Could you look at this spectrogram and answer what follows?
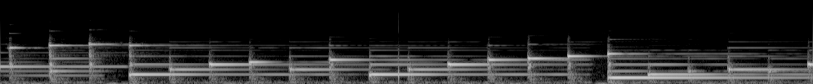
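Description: Background music: a gentle piano-like keyboard melody, single notes struck about two or three times a second and fading, over lower held notes that change every couple of seconds.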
